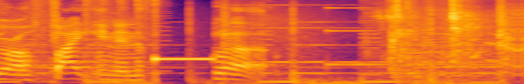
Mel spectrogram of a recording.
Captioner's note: beep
